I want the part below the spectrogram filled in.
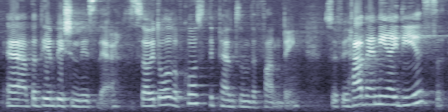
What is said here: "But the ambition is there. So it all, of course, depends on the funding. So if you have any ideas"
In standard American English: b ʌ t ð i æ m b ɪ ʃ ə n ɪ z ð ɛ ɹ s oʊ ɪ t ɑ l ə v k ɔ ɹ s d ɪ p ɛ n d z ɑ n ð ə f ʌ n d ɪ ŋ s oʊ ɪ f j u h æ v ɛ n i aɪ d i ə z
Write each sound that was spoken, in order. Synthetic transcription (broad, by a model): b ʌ t ð i æ m b ɪ ʃ ə n ɪ z ð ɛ ɹ s oʊ ɪ t ɑ l ə v k ɔ ɹ s d ɪ p ɛ n d z n ð ə f ʌ n d ɪ ŋ s oʊ ɪ f j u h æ v ɛ n i aɪ d i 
